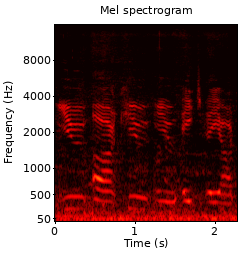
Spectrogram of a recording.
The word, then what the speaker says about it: Urquhart: It's spelled Urquhart. So Urquhart. QU spells cut, or Urquhart.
